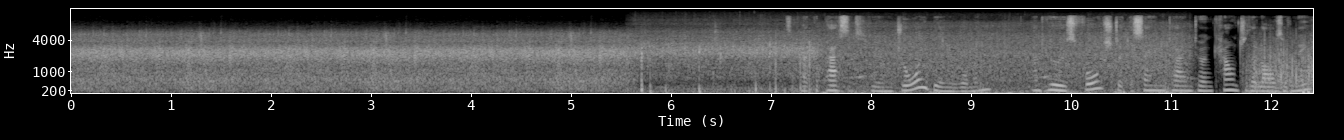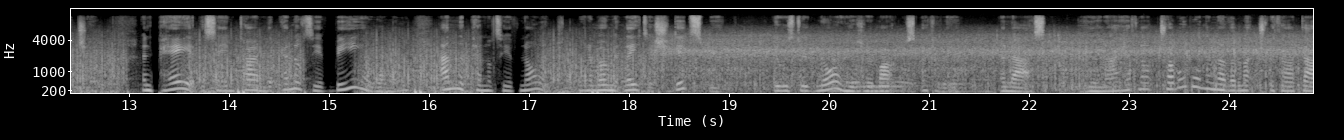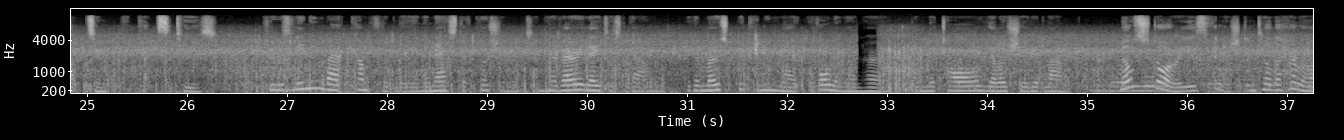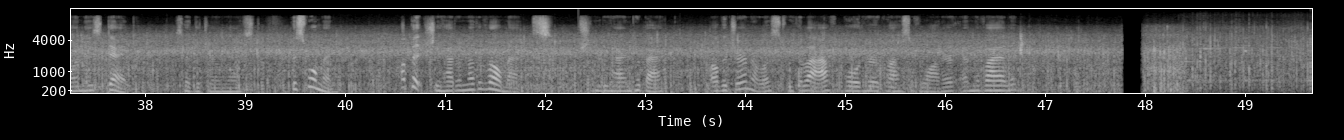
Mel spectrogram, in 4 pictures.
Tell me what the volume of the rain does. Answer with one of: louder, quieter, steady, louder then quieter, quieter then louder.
steady.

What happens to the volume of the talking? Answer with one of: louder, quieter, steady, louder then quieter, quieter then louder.
steady.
